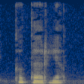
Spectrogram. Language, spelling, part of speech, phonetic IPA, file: Polish, koteria, noun, [kɔˈtɛrʲja], LL-Q809 (pol)-koteria.wav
